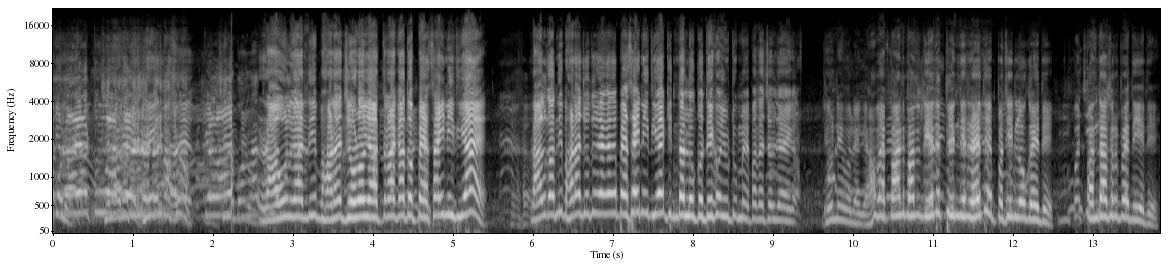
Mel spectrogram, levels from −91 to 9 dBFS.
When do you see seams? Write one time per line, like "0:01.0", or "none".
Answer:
0:02.2

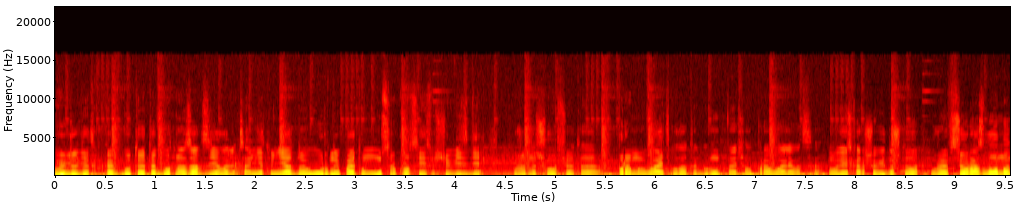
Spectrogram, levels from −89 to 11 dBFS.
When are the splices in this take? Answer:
0:01.9
0:04.4
0:06.1
0:07.7
0:08.7

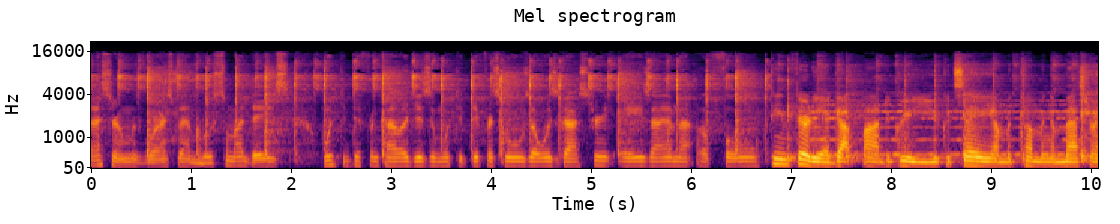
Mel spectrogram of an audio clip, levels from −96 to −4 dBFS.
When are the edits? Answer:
0:06.7

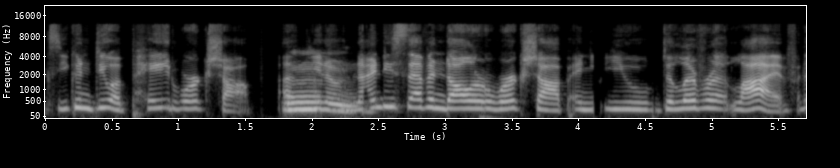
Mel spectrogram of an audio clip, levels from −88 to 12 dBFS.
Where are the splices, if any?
none

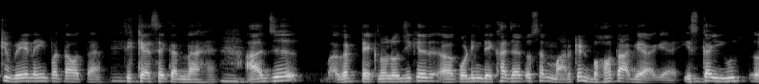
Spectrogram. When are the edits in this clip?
none

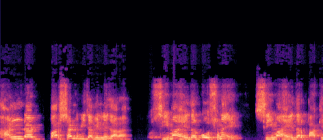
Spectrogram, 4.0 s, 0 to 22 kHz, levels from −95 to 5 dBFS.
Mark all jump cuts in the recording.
0:02.0

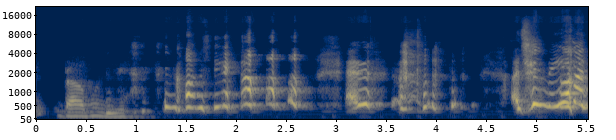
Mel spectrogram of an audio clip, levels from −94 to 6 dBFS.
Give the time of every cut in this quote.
none

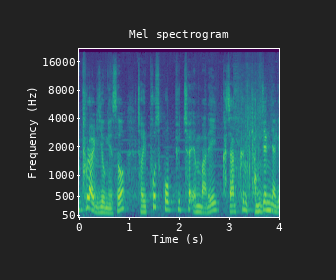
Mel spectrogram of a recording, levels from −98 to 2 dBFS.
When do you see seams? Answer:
0:01.1
0:02.9

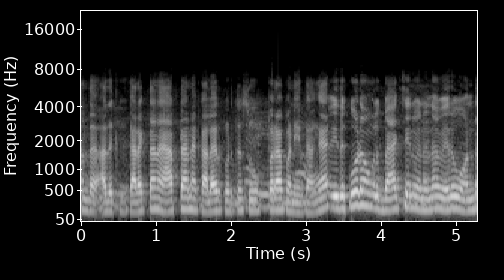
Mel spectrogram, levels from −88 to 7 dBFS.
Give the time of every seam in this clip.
0:03.3

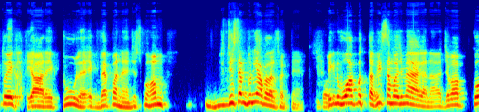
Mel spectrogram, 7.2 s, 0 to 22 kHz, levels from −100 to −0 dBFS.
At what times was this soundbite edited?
none

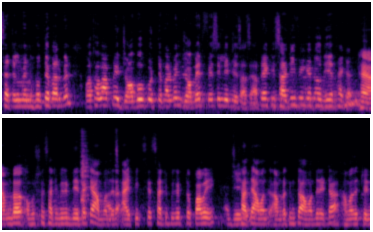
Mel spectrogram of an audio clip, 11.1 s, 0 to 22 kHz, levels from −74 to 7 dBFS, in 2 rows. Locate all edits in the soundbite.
none

